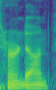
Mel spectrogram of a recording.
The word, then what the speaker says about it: Herndon: I think this is the pronunciation. Last time I tried to pronounce it, I didn't get it right, but I think it's Herndon.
